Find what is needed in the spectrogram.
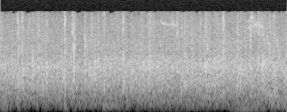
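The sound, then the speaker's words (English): An audience applauds to thank a panel after a lively presentation, a dense, steady wash of clapping hands that stays even throughout the short stretch. “why doesn't everyone put their hands together and let's thank the panel for this lively presentation.”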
